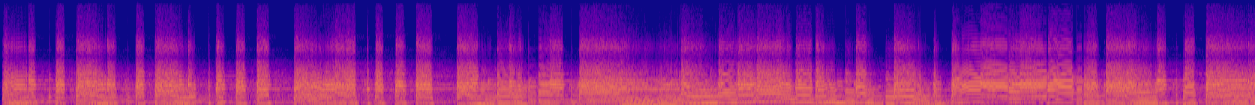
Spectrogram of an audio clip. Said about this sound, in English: I'm going to turn up the gain knob on the tube drive so we can hear how much low end and body is actually in the sound of this pedal. It really sounds big with a Stratocaster on the bridge pickup.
